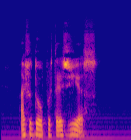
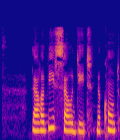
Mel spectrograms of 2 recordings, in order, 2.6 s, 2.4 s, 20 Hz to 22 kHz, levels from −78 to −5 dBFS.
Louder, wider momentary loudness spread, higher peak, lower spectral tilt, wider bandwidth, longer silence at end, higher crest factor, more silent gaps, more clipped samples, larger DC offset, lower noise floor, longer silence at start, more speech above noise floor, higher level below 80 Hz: about the same, -22 LUFS vs -20 LUFS; first, 15 LU vs 8 LU; about the same, -2 dBFS vs -4 dBFS; about the same, -4.5 dB/octave vs -4 dB/octave; first, 14 kHz vs 11.5 kHz; first, 0.7 s vs 0 s; first, 24 dB vs 16 dB; neither; neither; neither; about the same, -55 dBFS vs -54 dBFS; second, 0.4 s vs 0.65 s; about the same, 31 dB vs 34 dB; first, -52 dBFS vs -62 dBFS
